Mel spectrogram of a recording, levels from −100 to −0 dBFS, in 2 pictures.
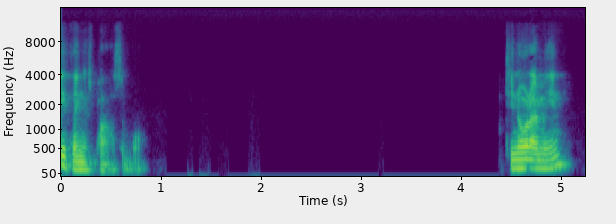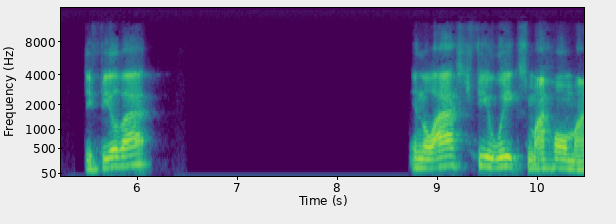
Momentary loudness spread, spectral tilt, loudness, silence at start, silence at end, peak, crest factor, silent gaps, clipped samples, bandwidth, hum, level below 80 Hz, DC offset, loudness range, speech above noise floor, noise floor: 15 LU; -5.5 dB/octave; -20 LUFS; 0 s; 0 s; -2 dBFS; 22 dB; none; under 0.1%; 11.5 kHz; none; -62 dBFS; under 0.1%; 7 LU; 66 dB; -86 dBFS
